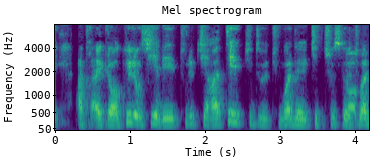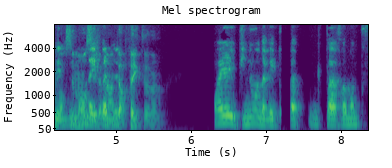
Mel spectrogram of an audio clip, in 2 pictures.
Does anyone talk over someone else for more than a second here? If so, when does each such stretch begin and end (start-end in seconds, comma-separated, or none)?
3.9-5.1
